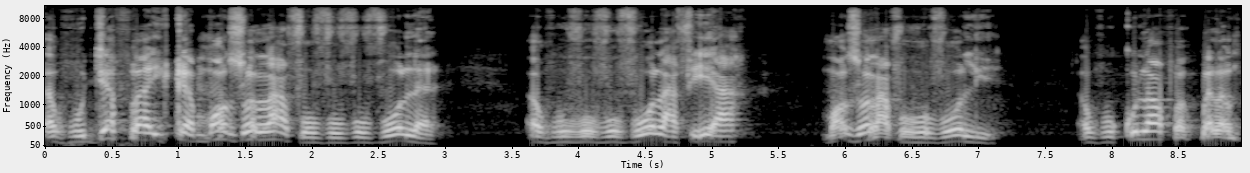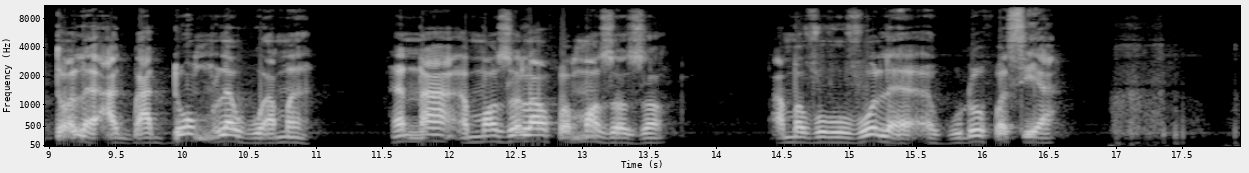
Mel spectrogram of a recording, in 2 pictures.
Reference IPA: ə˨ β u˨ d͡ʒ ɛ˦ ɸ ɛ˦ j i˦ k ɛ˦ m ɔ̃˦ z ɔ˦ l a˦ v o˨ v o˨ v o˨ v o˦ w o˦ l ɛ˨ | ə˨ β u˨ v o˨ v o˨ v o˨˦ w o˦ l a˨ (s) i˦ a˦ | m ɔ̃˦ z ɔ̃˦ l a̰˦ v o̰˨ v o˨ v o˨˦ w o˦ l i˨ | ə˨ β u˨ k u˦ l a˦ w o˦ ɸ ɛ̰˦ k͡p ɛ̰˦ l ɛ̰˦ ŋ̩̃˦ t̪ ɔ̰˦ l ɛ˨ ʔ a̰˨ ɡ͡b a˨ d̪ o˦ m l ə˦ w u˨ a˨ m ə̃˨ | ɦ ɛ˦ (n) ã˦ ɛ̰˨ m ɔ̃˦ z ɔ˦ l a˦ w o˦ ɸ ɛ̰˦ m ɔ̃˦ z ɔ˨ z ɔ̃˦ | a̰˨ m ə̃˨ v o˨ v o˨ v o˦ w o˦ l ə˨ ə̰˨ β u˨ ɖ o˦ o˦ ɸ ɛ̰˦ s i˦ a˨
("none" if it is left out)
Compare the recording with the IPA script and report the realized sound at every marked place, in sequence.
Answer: f, n

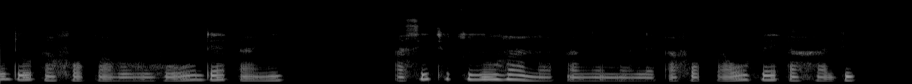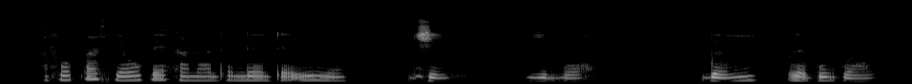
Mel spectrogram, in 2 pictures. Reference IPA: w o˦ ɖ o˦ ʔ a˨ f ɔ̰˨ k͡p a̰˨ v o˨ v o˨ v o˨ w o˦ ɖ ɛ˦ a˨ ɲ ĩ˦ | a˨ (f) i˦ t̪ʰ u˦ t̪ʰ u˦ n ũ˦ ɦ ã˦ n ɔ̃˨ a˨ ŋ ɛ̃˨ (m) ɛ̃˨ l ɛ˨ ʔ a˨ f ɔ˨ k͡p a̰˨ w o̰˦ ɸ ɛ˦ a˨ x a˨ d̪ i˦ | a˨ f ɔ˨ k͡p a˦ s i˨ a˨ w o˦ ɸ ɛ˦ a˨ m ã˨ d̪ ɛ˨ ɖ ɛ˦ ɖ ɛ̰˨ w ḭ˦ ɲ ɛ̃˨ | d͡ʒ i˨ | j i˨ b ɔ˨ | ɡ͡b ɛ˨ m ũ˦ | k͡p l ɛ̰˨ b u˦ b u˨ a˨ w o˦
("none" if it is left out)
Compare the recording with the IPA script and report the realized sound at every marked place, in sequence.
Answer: s, m

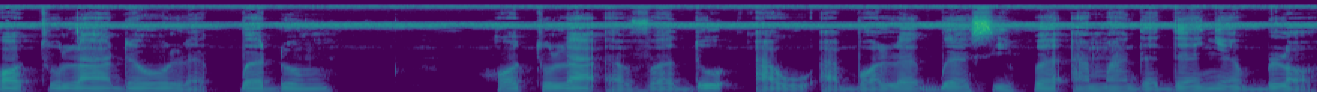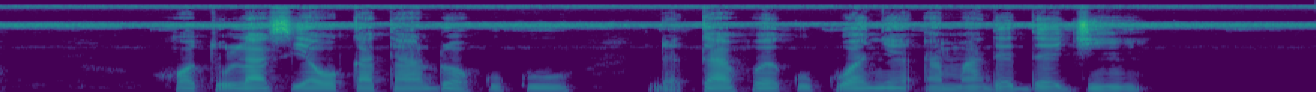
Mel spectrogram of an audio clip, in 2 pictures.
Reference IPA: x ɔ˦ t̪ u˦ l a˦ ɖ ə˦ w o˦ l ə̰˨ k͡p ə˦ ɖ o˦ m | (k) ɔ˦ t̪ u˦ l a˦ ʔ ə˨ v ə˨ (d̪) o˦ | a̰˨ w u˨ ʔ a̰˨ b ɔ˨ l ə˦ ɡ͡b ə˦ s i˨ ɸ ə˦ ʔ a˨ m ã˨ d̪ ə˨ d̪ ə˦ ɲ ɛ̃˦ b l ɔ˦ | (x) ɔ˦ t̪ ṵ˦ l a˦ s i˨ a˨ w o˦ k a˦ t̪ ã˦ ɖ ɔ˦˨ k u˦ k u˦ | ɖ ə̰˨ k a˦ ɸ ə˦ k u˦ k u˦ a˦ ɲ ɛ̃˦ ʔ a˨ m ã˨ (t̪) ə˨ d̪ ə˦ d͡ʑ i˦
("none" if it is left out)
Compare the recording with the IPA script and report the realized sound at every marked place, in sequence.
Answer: x, d̪, x, d̪

